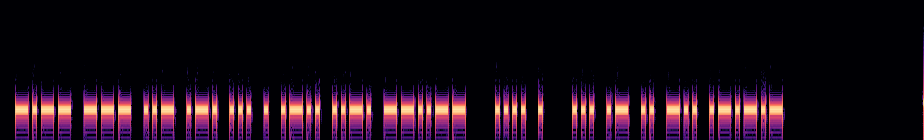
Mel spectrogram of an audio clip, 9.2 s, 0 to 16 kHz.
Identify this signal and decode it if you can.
Morse code, heard as a keyed tone, about 28 wpm, 700 Hz. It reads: YOURSELF, HE SAID.
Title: Sentences from Top 1000 Words - Review Part 3 - 28wpm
